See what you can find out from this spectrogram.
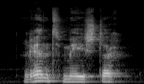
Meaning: steward (manager of property or affairs on a third party's behalf)
- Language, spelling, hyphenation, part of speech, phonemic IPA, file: Dutch, rentmeester, rent‧mees‧ter, noun, /ˈrɛntˌmeːs.tər/, Nl-rentmeester.ogg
